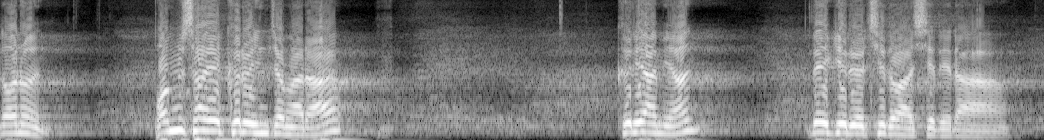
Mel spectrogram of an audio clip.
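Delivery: loud, high, fervent proclaiming.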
